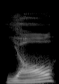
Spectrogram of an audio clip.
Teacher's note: Southern American, slower, elongated vowels like y'all and fixin' to.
